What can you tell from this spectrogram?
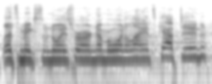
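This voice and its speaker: A man's voice: very high-pitched, level tone, normal speed. A man announcing a live competition as the event's MC, introducing the sides and explaining the stakes. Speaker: robotics event MC. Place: large competition venue.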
